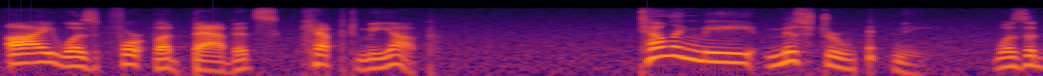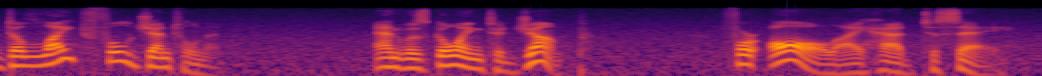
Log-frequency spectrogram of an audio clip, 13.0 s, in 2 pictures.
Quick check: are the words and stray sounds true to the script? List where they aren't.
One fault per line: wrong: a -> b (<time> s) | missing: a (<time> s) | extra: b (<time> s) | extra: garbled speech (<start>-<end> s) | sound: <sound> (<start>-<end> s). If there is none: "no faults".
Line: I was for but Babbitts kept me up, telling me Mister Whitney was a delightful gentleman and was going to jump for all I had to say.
sound: dropout (5.4-5.5 s)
